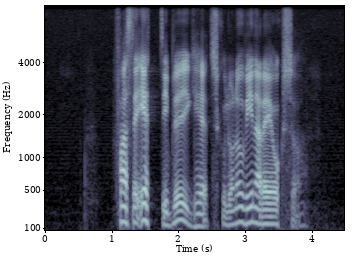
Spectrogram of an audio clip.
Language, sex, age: Swedish, male, 50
